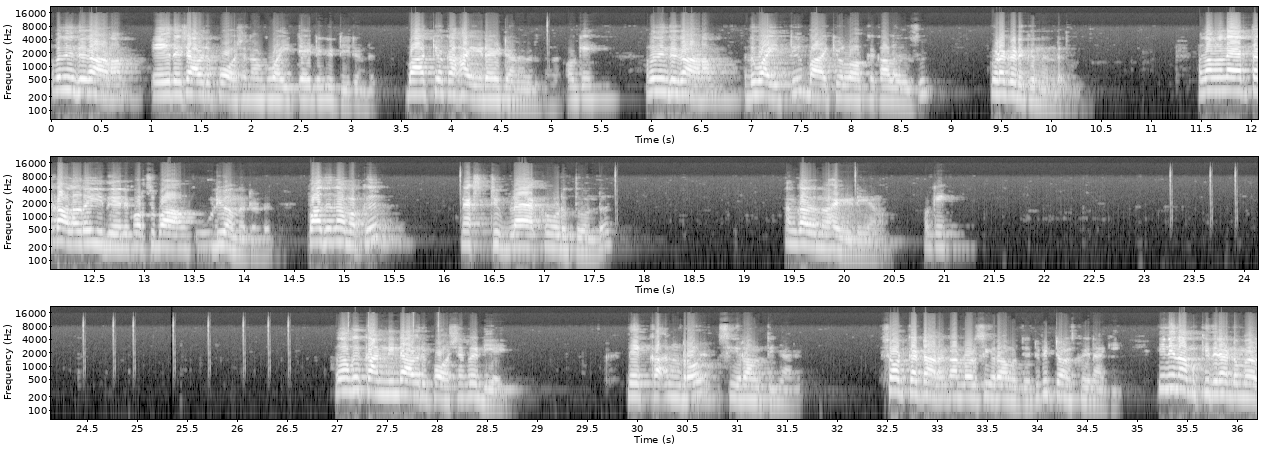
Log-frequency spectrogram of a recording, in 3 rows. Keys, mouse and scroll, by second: 10.5 ctrl+KP_Add, 30.5 ctrl+0.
